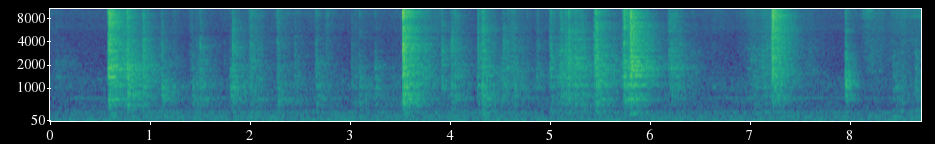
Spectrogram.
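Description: About half a dozen sharp clicks and knocks from hands handling parts of a mini bike, the loudest about three and a half seconds in, over a low steady hum.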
